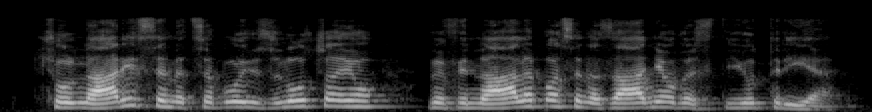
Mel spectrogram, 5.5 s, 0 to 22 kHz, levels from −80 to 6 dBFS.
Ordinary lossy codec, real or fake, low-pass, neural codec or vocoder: none; fake; none; codec, 24 kHz, 6 kbps, HILCodec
